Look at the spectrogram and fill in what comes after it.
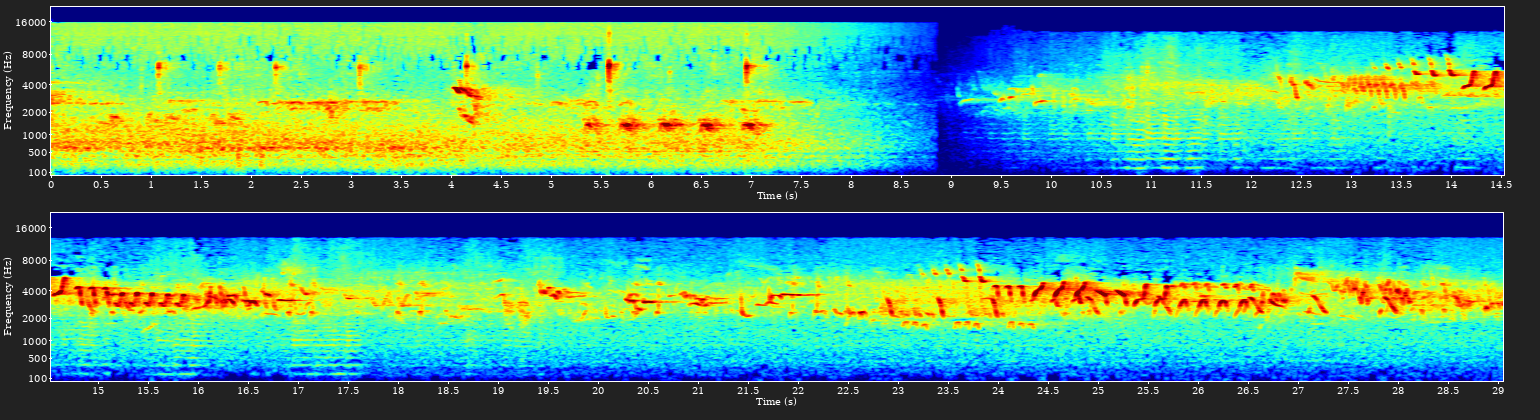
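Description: Outdoor ambience with a faint hiss and a few scattered bird chirps that cuts out about eight seconds in. After a moment of silence, a busy chorus of small birds chirping and twittering in quick trills takes over.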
